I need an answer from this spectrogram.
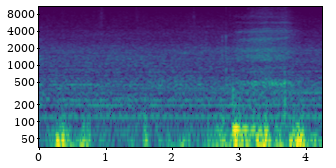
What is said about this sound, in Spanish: He puesto muy, muy fuerte el ventilador. No, voy a bajar el ventilador. Ahora sí.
